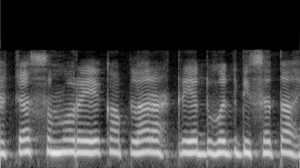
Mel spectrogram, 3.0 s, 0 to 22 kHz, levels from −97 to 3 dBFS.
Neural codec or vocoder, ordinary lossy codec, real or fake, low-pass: autoencoder, 48 kHz, 32 numbers a frame, DAC-VAE, trained on Japanese speech; none; fake; 7.2 kHz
